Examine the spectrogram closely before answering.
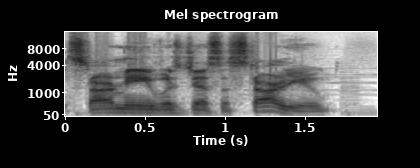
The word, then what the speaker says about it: Staryu: me was just a Staryu. I could never pronounce its name right. It always ended up sounding like saw you.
